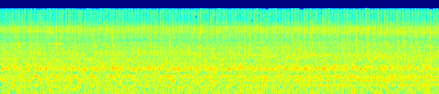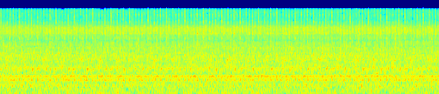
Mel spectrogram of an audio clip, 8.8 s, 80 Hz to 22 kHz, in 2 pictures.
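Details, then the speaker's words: Toyota Camry V6 2GR 3500 cc idling after replacing the tensioner (worn bearing, weak spring) and worn fan belt: smooth, even idle with a steady hum, and the earlier chirp from the belt area is gone. "Sekarang mesinnya udah hidup. Ini bunyinya sudah hilang nih ya."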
